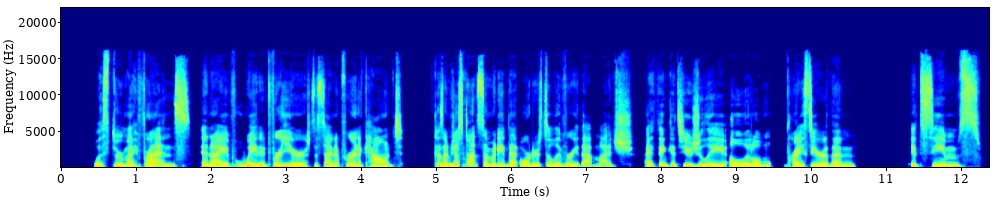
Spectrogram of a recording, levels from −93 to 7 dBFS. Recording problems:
none

